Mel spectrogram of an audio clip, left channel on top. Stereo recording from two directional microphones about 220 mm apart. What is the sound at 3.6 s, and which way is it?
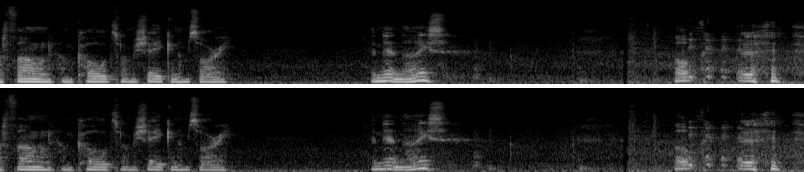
Speech, 15° left (ahead or behind).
